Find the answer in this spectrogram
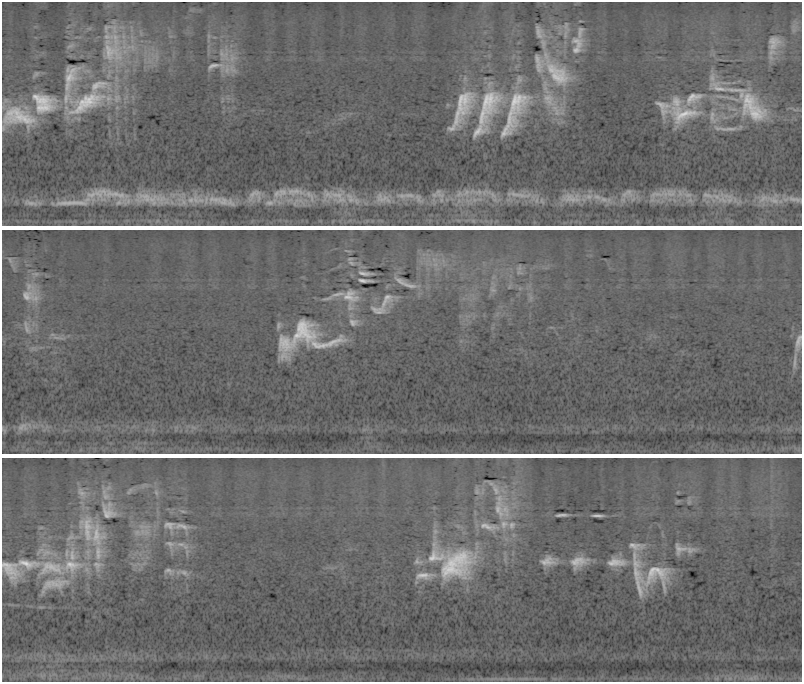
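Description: Garden songbirds singing in short, high chirping phrases every few seconds, with a low wavering coo, typical of a pigeon or dove, beneath them for about the first ten seconds.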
